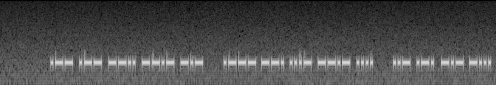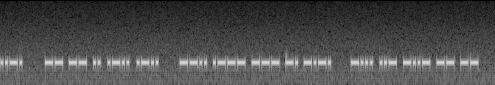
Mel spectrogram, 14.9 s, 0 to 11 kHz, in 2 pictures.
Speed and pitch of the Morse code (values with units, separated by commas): 35 wpm, 790 Hz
